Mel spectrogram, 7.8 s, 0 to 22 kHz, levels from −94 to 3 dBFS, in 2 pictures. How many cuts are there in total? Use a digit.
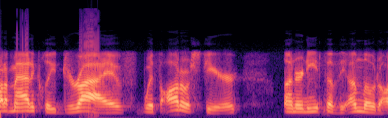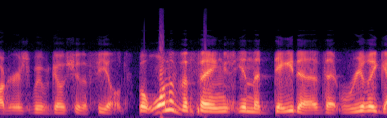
1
